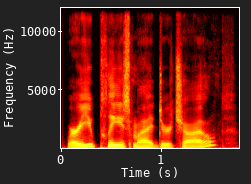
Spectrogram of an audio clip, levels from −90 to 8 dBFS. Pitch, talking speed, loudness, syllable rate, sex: 155 Hz, 200 wpm, -17 LUFS, 4.8 syllables/s, male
